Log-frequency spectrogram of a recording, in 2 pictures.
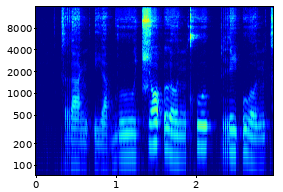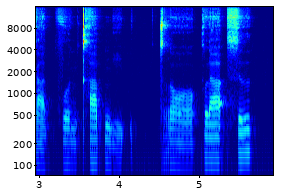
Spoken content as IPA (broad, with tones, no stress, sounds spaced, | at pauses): k r a˧ ŋ ʔ i˩˦ a̯ b uː˥˩ t͡ɕ ɔ˥˩ ʔ l o˧ n kʰ w u˥˩ k̚ p r i˦˥ ʔ w o˦˥ n k a˨˩ t̚ f o˧ n kʰ a˦˥ p̚ ŋ i˨˩ ʔ | t r ɔː˩˦ k l a˦˥ ʔ s ɯ˥˩ k̚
